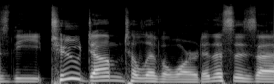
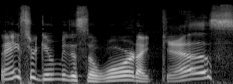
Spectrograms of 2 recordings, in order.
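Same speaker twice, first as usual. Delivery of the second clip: high, whiny complaining tone; 5 semitones higher than usual. Accepting an award in a comedy bit: whiny Peter Parker voice. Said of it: "I'm not crying, I'm whining".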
